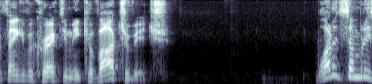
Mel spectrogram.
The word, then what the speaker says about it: Kovacevic: All right, so I've been saying the name wrong. Thank you for correcting me. Kavachovic.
